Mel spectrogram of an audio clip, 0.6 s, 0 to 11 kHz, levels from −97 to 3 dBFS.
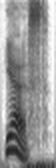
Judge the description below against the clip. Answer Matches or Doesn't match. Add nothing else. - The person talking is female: Matches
